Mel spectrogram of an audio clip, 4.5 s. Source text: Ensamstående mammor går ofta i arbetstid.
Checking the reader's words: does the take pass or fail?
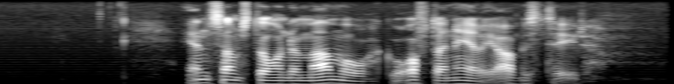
fail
